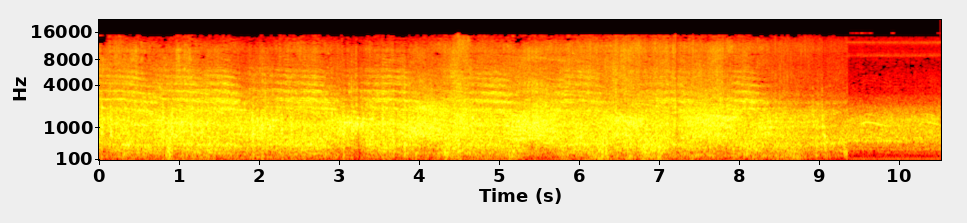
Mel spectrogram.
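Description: Long multi-car diesel express train passing close at speed, its wheels clattering rhythmically over the rail joints amid a steady rush of noise and a high whine. About 9.4 s in the sound cuts off abruptly to a much quieter background.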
